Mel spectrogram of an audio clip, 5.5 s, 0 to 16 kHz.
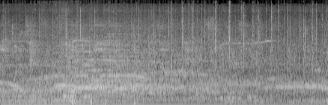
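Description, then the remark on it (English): A large Comic-Con 2022 convention crowd cheers and clamors as the convention floor officially closes, in a steady, dense wash of voices for several seconds, with scattered sharp claps and knocks poking through the din. “Did you hear that, Geekscapists? The floor is officially closed.”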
